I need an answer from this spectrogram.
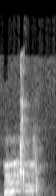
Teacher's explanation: Better. Okay, so he's dropping the T in better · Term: drop of the T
